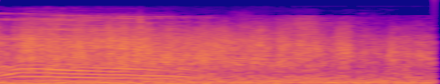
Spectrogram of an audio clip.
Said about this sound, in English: Oh, we could drop a bomb.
